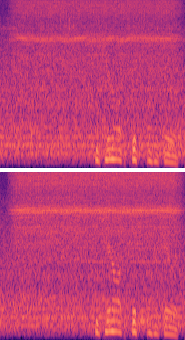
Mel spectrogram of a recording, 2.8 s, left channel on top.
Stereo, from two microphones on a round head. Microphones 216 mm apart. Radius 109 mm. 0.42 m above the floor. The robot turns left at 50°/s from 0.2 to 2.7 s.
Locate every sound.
1.4 s a woman speaking: 25° right; by 2.7 s 90° right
